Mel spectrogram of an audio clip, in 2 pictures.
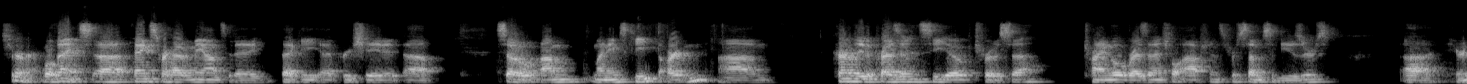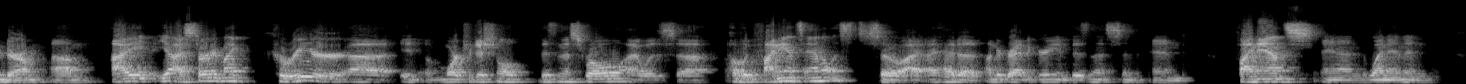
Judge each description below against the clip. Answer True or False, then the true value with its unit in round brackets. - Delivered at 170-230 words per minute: False (155 wpm)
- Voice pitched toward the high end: False (110 Hz)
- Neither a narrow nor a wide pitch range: True (3.4 semitones)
